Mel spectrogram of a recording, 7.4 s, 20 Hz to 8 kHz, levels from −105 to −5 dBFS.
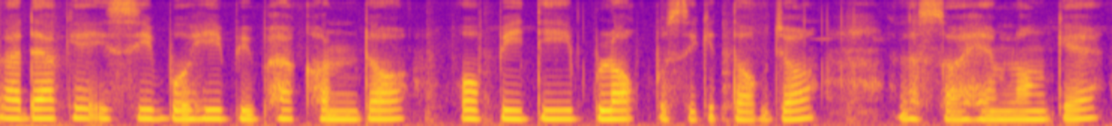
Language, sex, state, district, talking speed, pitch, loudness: Karbi, female, Assam, Karbi Anglong, 120 wpm, 205 Hz, -16 LUFS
